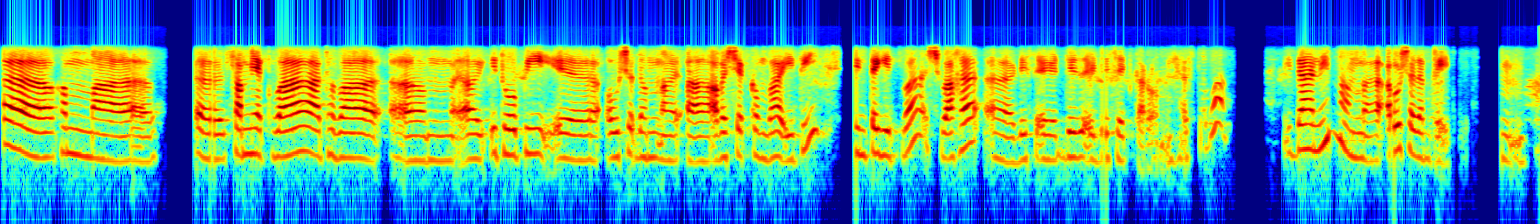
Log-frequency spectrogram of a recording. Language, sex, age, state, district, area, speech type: Sanskrit, female, 45-60, Tamil Nadu, Coimbatore, urban, conversation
